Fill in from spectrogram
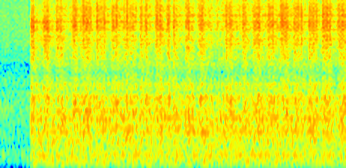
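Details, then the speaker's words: Homemade amplifier mixing the computer's on-board and USB audio, rewired to run off the computer's PSU and grounded only through power ground: abrupt steady buzz with a hissy whine on top persists, so not a ground loop; source not found. "so as you can see it it's getting its ground from the power ground there so no other grounds are connected i'm still getting this noise though so yeah it's not a ground loop"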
